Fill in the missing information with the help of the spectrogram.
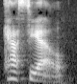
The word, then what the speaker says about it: Castiel: How do you say his name? – Castiel. – Ah!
